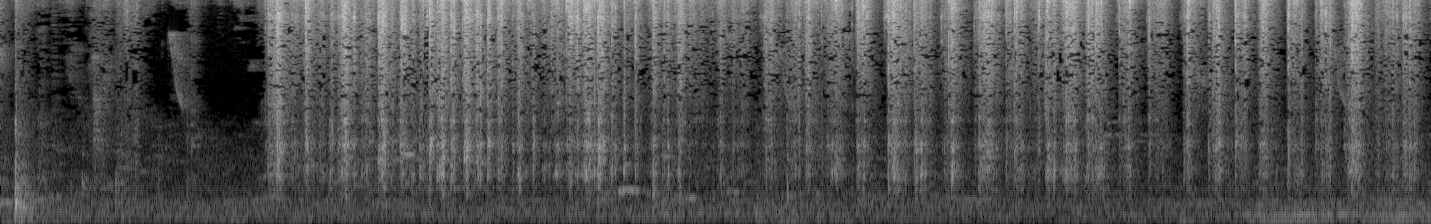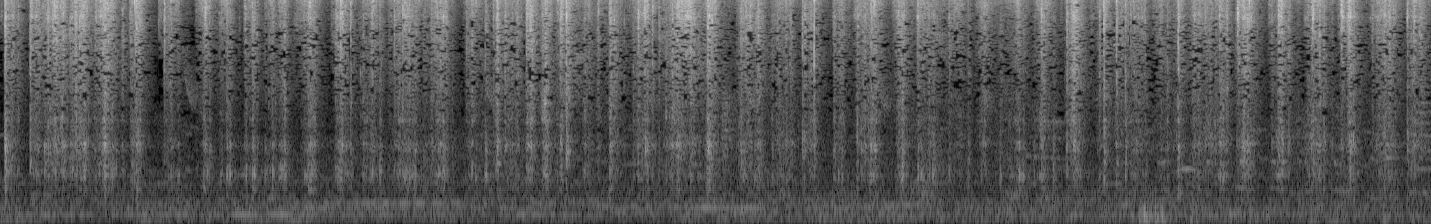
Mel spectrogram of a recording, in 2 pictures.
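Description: Brush scrubbing a bicycle chain and cassette sprockets in a metal tin of cleaning fluid: a fast, continuous stream of scratching and small metallic clicks, starting about two and a half seconds in.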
